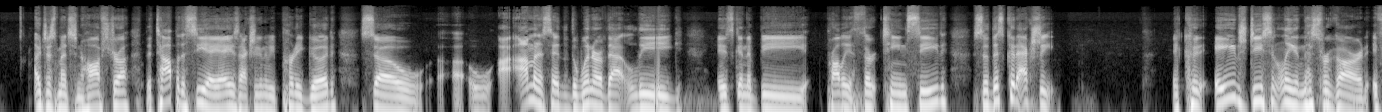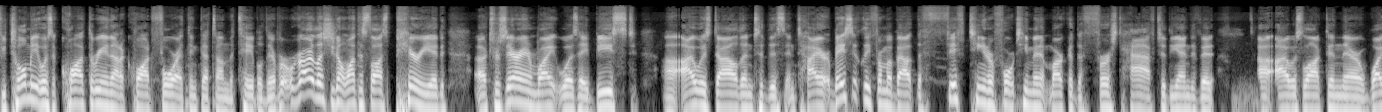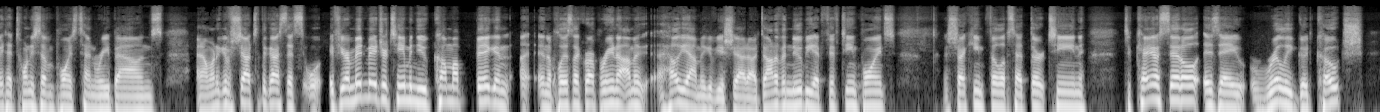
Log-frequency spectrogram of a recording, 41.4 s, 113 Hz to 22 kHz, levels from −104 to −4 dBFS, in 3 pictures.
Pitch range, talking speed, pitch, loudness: 125-160 Hz, 255 wpm, 140 Hz, -18 LUFS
